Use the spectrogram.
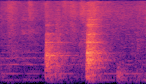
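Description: Metal baking pans, including a springform pan, clank together in a kitchen, with two sharp knocks and a lighter third one, close and moderately loud without talking.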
